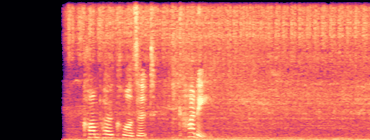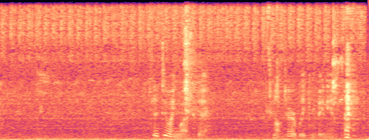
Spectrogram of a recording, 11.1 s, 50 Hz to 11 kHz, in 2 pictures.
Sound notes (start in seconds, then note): 1.0 engines and sounds of digging nearby; 10.5 scoffs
